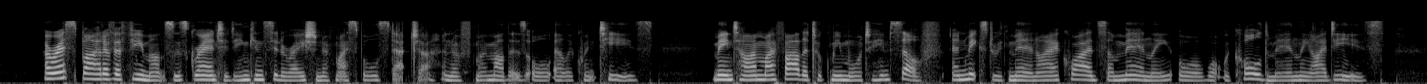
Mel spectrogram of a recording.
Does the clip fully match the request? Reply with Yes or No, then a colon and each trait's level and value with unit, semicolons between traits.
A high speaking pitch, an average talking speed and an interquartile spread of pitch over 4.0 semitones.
No: high, 200 Hz; average, 180 wpm; narrow, 2.4 semitones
